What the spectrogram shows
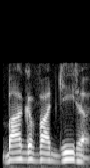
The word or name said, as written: Bhagavad Gita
